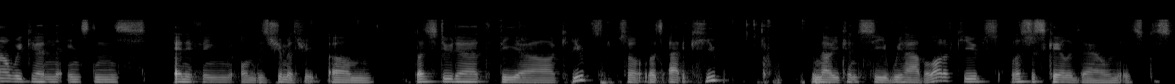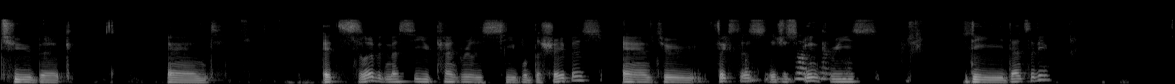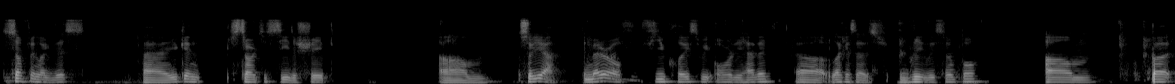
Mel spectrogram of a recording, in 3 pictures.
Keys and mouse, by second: 3.6 click, 7.9 ctrl+s, 10.0 shift+click, 16.4 ctrl+s, 19.3-21.8 drag, 26.4-28.7 drag, 30.7 click, 31.7 drag, 32.7 click, 33.0 ctrl+s, 33.4 click.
